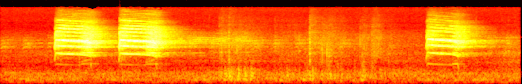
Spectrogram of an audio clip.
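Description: Blue Jay giving three harsh, nasal 'jay' screams, two in quick succession and a third after a short pause, with quiet background.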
